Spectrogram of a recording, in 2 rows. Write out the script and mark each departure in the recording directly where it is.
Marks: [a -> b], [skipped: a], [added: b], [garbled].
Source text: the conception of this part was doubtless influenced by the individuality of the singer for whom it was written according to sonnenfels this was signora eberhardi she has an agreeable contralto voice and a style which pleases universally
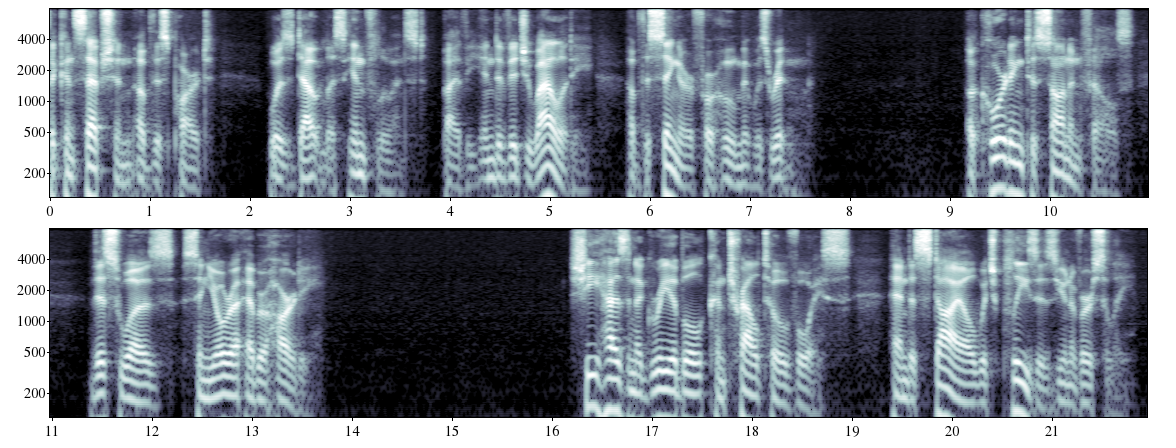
the conception of this part was doubtless influenced by the individuality of the singer for whom it was written according to sonnenfels this was signora eberhardi she has an agreeable contralto voice and a style which pleases universally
